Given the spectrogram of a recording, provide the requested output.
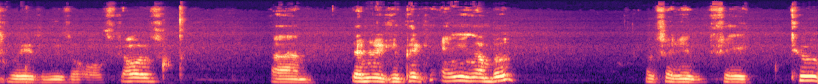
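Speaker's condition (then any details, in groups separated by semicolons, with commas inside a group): Cerebral palsy; from birth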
